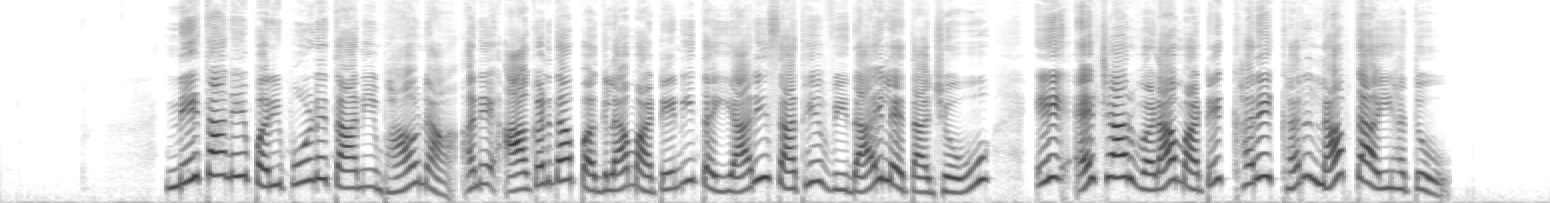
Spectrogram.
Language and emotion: Gujarati, happy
